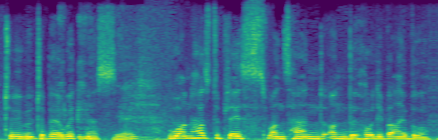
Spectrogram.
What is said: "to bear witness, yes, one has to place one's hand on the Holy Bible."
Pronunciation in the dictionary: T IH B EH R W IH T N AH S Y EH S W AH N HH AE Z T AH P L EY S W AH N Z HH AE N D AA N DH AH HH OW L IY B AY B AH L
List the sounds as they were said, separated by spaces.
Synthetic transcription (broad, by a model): T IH B EH R W IH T N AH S S W AH N HH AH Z T AH P L EY S W AH N Z HH AE N D N DH AH HH OW L IY B AY B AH L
